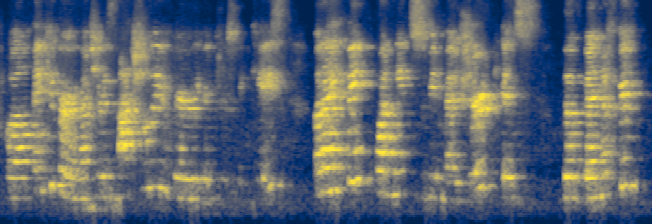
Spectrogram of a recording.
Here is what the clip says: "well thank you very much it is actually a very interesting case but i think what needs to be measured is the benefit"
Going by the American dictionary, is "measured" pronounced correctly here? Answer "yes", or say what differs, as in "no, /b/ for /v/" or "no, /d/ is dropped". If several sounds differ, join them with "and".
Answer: yes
